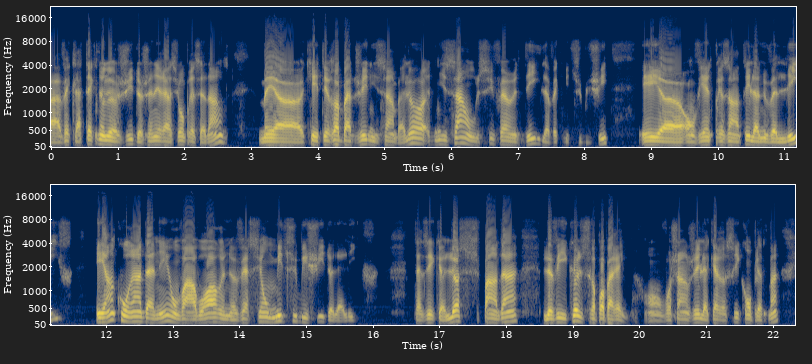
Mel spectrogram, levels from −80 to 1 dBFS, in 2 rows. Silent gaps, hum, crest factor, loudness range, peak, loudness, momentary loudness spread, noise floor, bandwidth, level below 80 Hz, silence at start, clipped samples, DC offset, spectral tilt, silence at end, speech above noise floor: none; none; 14 dB; 5 LU; 0 dBFS; -14 LUFS; 12 LU; -46 dBFS; 13 kHz; -58 dBFS; 0 s; under 0.1%; under 0.1%; -5 dB/octave; 0.05 s; 32 dB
